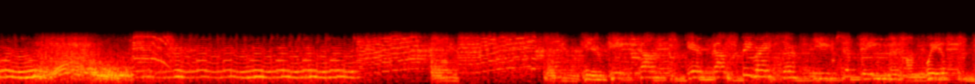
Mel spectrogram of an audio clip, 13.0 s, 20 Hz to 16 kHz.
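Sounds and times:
swooping rising and falling sound: 0.0s - 5.9s
band playing: 0.0s - 13.0s
guitar-led riff: 0.0s - 13.0s.

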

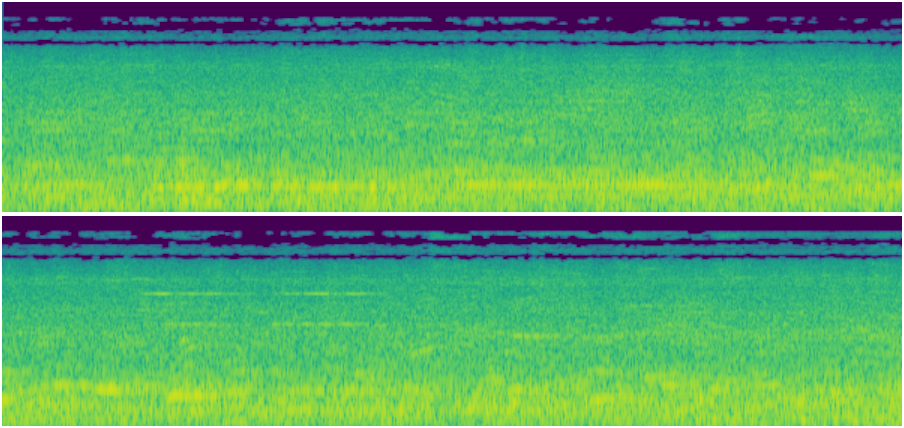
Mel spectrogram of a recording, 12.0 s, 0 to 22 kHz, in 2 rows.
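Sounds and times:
arcade background noise: 0.0s - 12.0s.

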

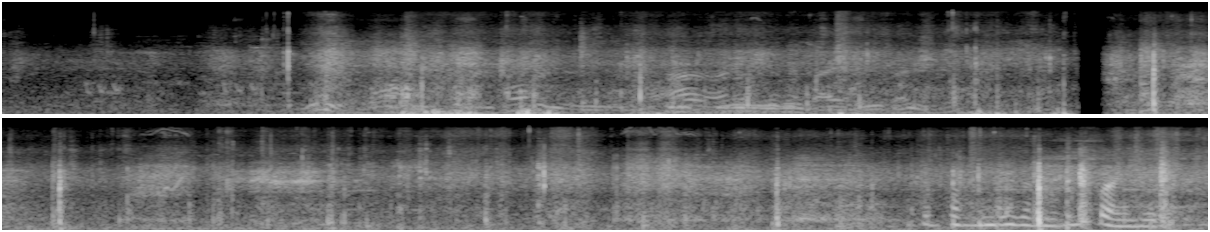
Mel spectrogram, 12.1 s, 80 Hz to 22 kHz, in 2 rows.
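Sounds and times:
footsteps on pavement: 2.5s - 12.0s.

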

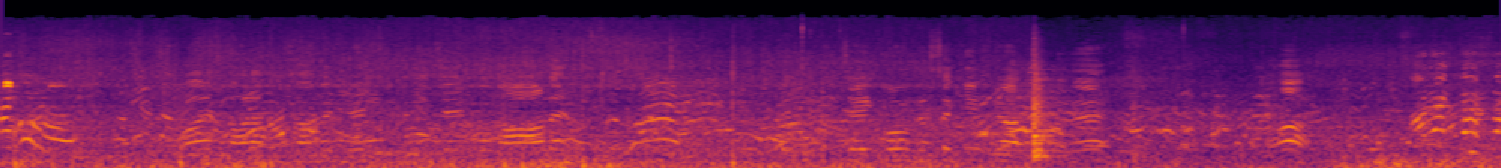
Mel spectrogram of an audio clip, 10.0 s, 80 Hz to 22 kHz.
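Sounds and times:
people shouting and calling: 0.0s - 10.0s
wind buffeting microphone: 0.0s - 10.0s.

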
